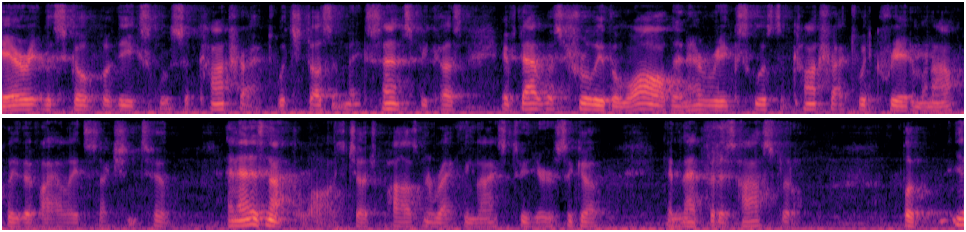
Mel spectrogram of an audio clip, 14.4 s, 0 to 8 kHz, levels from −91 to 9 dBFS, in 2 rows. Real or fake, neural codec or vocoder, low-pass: fake; codec, 24 kHz, 6 kbps, HILCodec; 7.2 kHz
